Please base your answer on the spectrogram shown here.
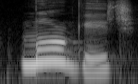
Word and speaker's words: mortgage: water ice, béret to refer to flattish cap, mortgage, which comes from the Old French to mean giving your property temporarily to someone as a guarantee for repayment and loan.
